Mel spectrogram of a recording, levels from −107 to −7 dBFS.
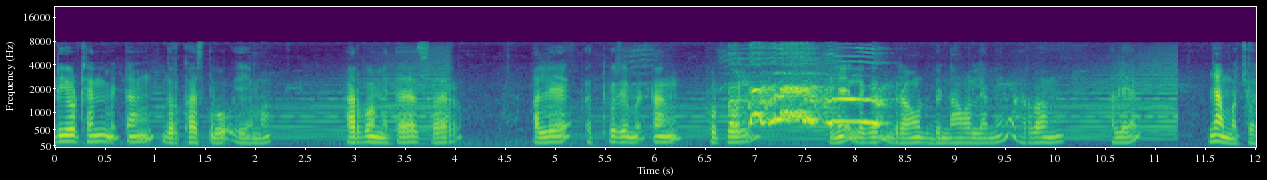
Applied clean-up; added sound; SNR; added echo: none; Keyboard (musical); 18 dB; none.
